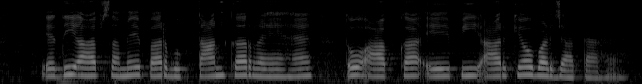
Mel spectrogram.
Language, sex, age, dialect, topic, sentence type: Hindi, male, 46-50, Hindustani Malvi Khadi Boli, banking, question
